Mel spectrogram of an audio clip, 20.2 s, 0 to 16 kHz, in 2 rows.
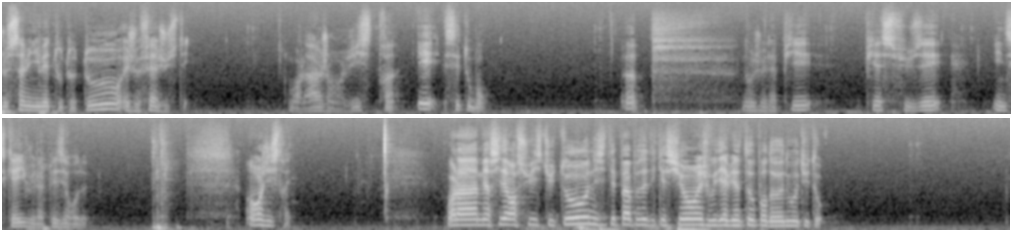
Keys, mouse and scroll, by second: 0.0 KP_5, 0.4 Tab, 1.3 click, 2.4 click, 3.7 click, 4.4 middle click, 5.9 click, 8.2 click, 8.8 click, 9.6 click, 10.5 BackSpace, 11.6 KP_0, 12.9 click, 14.0 click, 15.0 click, 19.2 click.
